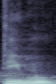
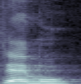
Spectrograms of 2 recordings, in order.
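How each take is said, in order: First: The first vowel sounds like 'tee'. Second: The first vowel sounds like 'tay'. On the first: The speaker calls it wrong. "Not टीमू" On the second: The speaker calls it right. "It's टैमू"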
